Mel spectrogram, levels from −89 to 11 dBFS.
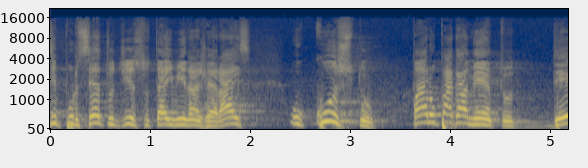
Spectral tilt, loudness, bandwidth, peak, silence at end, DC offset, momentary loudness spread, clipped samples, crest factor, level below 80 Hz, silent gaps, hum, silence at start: -6 dB/octave; -12 LUFS; 16.5 kHz; 0 dBFS; 0 s; under 0.1%; 8 LU; under 0.1%; 12 dB; -50 dBFS; none; none; 0 s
